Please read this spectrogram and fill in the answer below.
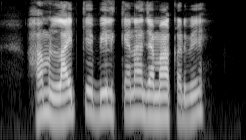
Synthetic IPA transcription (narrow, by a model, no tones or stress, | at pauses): həmlajʈ̚kebilkenad͡ʒəmakəɽbe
